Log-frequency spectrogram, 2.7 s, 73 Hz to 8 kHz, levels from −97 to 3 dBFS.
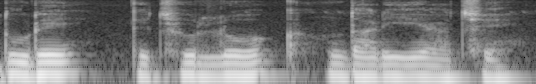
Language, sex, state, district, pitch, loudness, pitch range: Bengali, male, West Bengal, Cooch Behar, 115 Hz, -17 LUFS, 110-125 Hz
